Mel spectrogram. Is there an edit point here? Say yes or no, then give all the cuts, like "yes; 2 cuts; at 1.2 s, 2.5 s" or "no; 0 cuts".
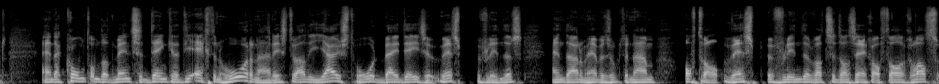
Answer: no; 0 cuts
